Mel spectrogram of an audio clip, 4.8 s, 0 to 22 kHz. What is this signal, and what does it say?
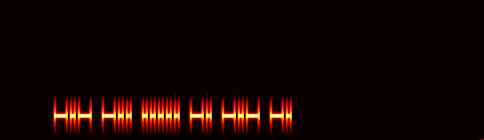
Morse code, heard as a keyed tone, about 29 wpm, 700 Hz. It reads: KD5NKN
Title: USA Call Signs - 6 Characters - 30wpm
